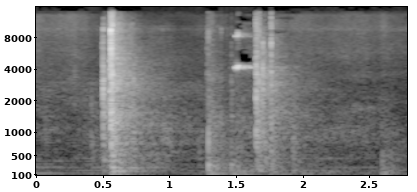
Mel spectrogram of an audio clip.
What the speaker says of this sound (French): donc je vais fermer la porte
